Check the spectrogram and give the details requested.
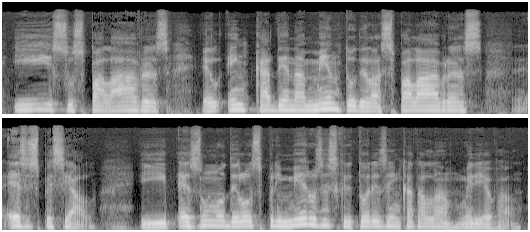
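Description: A man's voice: medium pitch, warm tone. A man from Rio de Janeiro, Brazil, whose first language is Portuguese, speaking with a carioca accent as a professor guest in an interview, thoughtful and hesitant with fillers. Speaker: university art history professor.

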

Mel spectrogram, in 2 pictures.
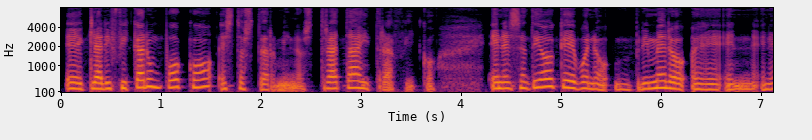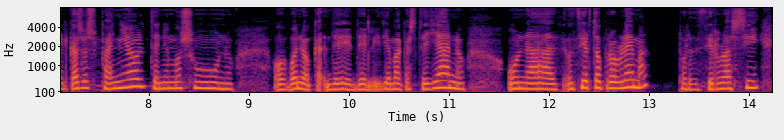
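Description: A woman professor, explaining her research in a radio interview and often pausing to search for words. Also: mid-range voice, creaky, mellow, no echo, studio quality. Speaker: anthropology professor, interview guest.

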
